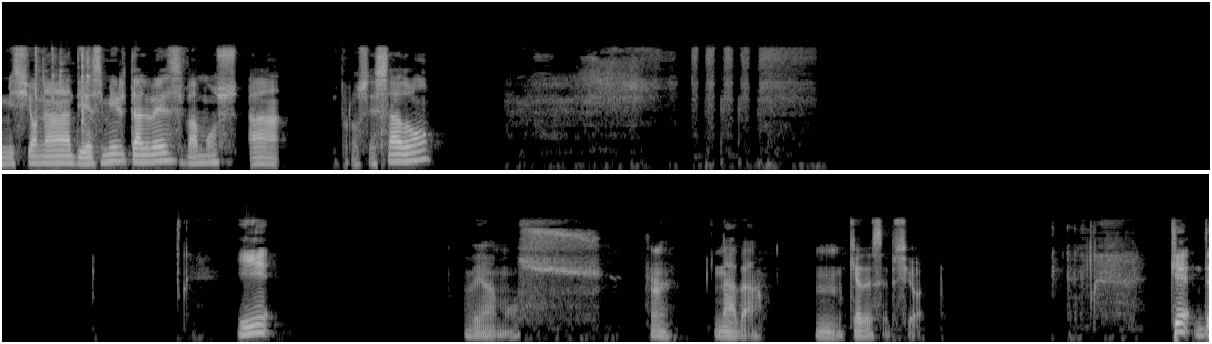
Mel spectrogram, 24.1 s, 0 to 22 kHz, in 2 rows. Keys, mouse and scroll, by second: 0.4 click, 0.4 KP_0, 1.8-7.5 drag, 22.7 ctrl+s.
